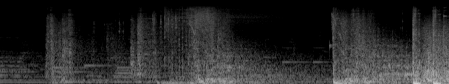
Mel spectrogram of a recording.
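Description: Gunfire in a Fortnite Battle Royale match, heavy bursts of shots and impacts that swell and drop, with a loud cluster near the end, close and without speech.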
